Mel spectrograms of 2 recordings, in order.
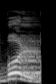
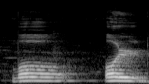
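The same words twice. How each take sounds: First: "বোল্ড" as one short unbroken syllable; in one breath. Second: "বো, ওল্ড" broken into two parts with a long gap; split in two. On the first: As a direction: say "বোল্ড" all at once, without a break. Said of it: "একটা নিঃশ্বাসে বললে". ("বোল্ড" একবারে, এক নিঃশ্বাসে) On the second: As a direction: say "বো", pause, then "ওল্ড". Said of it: "এরম বললাম?". ("বো, ওল্ড" দুই ভাগে ভেঙে, মাঝে থেমে) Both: Shown as a demonstration.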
